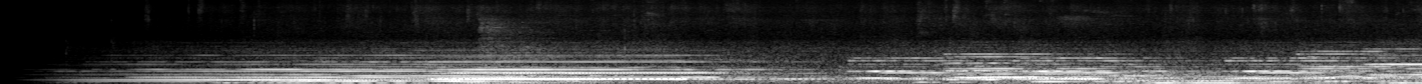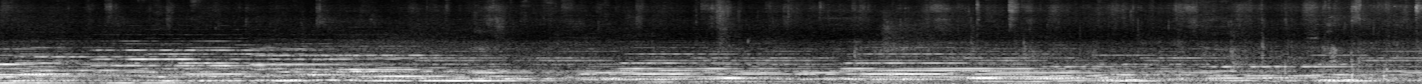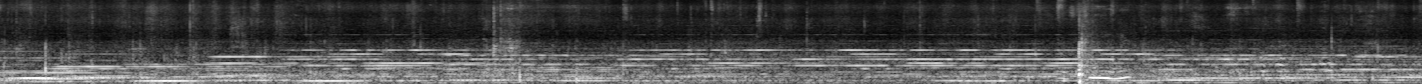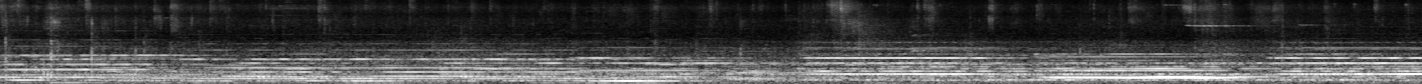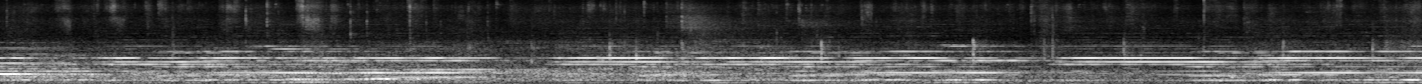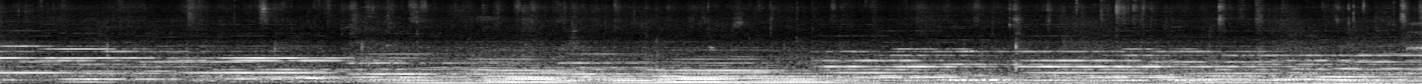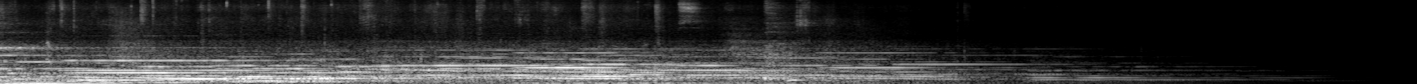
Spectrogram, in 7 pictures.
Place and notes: Sant Pau del Camp barcelona spain
recorded at Sant Pau del Camp church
